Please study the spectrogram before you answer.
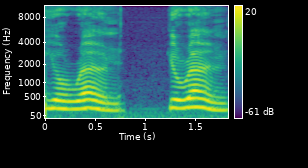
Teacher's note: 因为是元音加元音连读，加了一个小小的 r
